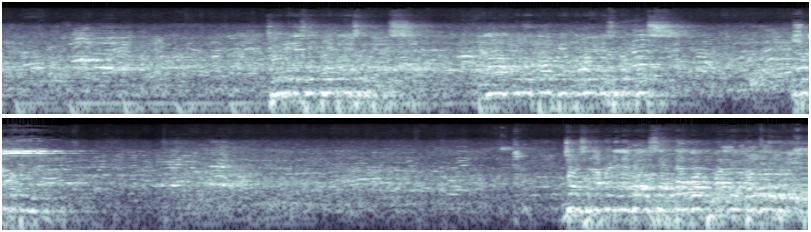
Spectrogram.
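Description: A large crowd chatters and cheers loudly in a big echoing hall.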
